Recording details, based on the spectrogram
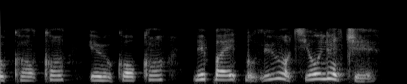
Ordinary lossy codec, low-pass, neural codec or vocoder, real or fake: MP3, 48 kbps; 5.4 kHz; codec, 24 kHz, 0.9 kbps, WavTokenizer, small release; fake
